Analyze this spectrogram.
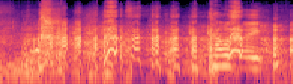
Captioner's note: audience laughing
